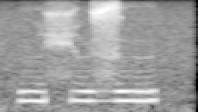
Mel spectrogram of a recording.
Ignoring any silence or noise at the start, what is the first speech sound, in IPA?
ʉ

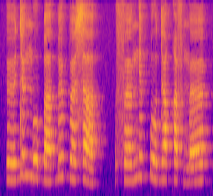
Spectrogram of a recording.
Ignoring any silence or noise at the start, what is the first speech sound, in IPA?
ø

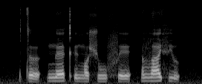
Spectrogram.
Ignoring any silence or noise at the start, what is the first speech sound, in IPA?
t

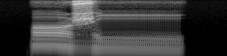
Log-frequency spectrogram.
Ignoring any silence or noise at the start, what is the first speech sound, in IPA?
ɔ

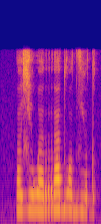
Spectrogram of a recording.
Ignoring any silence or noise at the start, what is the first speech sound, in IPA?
ɐ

